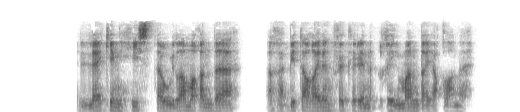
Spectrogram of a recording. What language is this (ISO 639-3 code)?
bak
